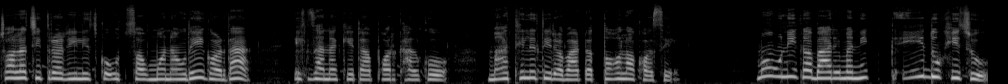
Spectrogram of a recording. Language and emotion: Nepali, sad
